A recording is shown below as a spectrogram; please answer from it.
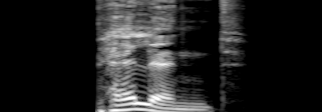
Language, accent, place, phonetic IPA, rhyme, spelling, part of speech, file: German, Germany, Berlin, [ˈpɛlənt], -ɛlənt, pellend, verb, De-pellend.ogg
- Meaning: present participle of pellen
